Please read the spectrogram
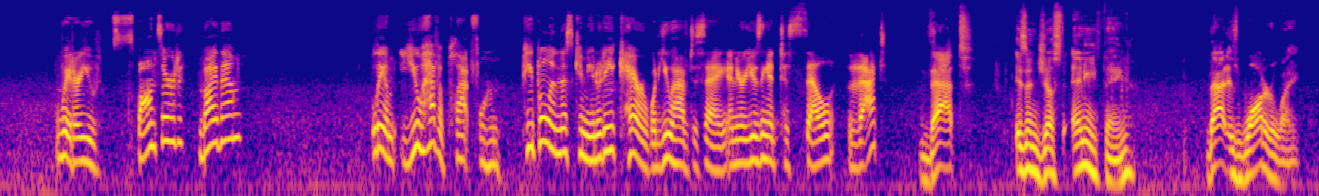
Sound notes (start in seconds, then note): none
